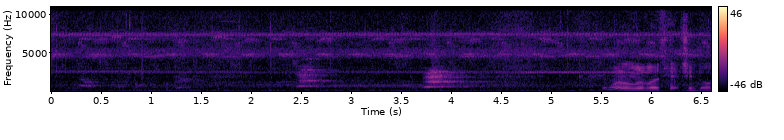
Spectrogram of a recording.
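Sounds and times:
crickets chirping: 0.0 - 6.5
dogs barking: 2.4 - 3.0, 3.7 - 4.3
speech: 5.6 - 6.5.

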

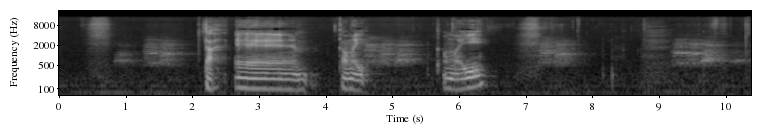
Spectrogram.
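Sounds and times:
dog barking: 0.8 - 2.1, 4.4 - 5.6, 7.1 - 8.0, 9.1 - 10.3
speech: 2.2 - 3.2, 4.2 - 4.7, 5.9 - 6.5.

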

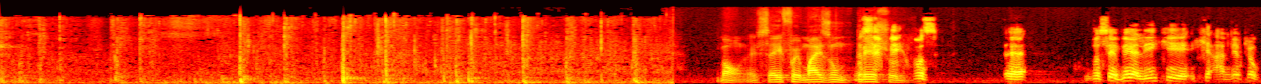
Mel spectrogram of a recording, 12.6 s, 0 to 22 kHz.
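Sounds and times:
suitcase wheels rattling over rough pavement: 0.0 - 6.8
speech: 7.2 - 12.6.

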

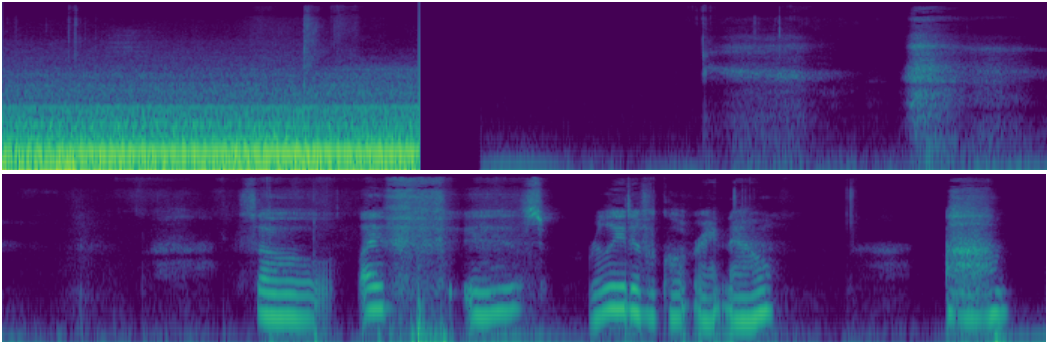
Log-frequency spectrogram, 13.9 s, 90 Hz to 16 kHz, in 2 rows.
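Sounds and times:
car interior rumble while driving: 0.0 - 2.8
faint breaths: 4.7 - 8.6
speech: 8.7 - 12.2, 13.3 - 13.8.

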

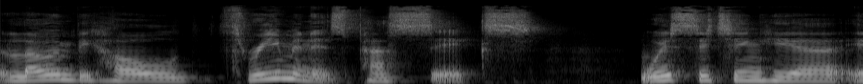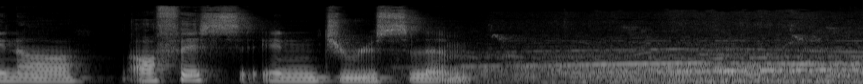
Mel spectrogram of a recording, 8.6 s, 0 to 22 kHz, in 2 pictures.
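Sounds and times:
speech: 0.0 - 7.3
air-raid siren wailing as an incoming rocket warning in Jerusalem: 6.5 - 8.6.

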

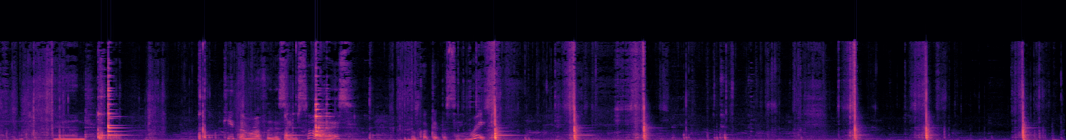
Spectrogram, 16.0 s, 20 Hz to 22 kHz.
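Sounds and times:
speech: 0.8 - 1.4, 3.4 - 5.4, 6.2 - 7.7
knife chopping peeled food into pieces: 7.2 - 10.1, 12.6 - 14.3, 15.2 - 15.9.

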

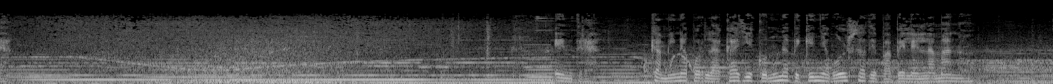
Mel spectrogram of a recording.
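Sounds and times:
bus engine droning as it pulls away on a street at dusk: 0.0 - 5.5
continuous broadband traffic noise: 0.3 - 5.3
speech: 5.6 - 10.0.

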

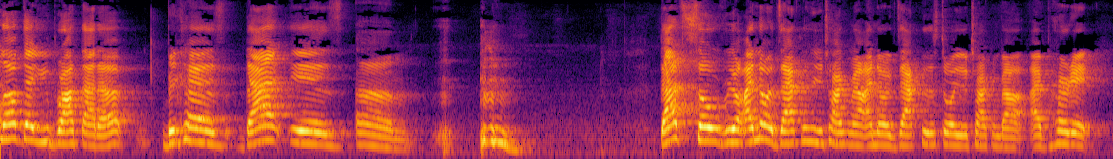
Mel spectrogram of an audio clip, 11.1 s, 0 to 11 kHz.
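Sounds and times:
speech: 0.1 - 5.2, 6.6 - 11.0
raspy throat clearing: 4.3 - 5.4.

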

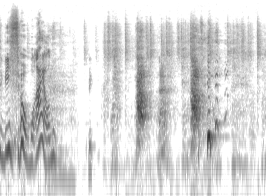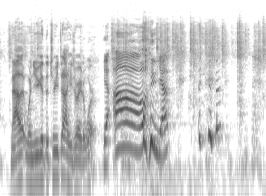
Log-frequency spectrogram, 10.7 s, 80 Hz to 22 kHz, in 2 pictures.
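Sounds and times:
speech: 0.0 - 3.4, 5.5 - 9.8
dog barking loudly with sharp raspy barks: 2.7 - 4.2.

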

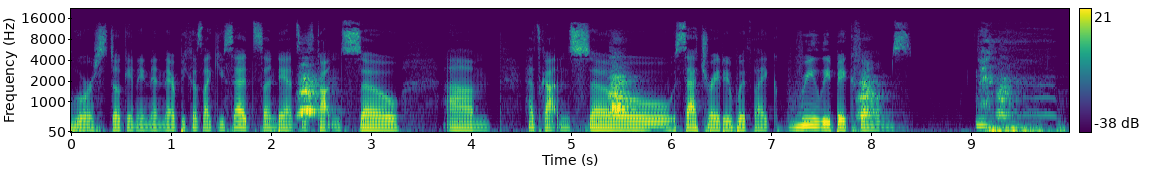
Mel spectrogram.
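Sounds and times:
speech: 0.0 - 8.4, 9.0 - 9.7
female pet dog bark-like whining yelp: 2.3 - 2.6, 5.4 - 5.7, 7.8 - 8.2.

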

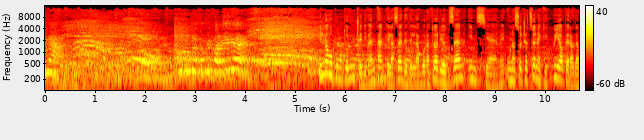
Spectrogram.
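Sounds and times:
crowd of children chattering and shouting indoors at a juggling show: 0.0 - 3.2, 4.0 - 5.5
speech: 5.5 - 10.6.

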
